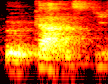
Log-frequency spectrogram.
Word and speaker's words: Eucharistie: Eucharistie, ça s'écrit Eucharistie, mais on le prononce Eucharistie.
